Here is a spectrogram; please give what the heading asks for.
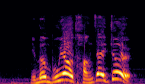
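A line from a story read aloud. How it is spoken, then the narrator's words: Roared. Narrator (Chinese): 看守人吼道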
